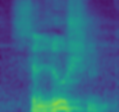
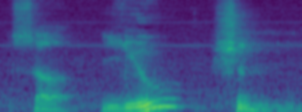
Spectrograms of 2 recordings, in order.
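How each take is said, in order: First: The middle syllable is said like 'loo'. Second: The middle syllable is said like 'lyoo'. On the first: The speaker calls it right. "It's solution. L-U almost always takes lu sound" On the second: The speaker calls it wrong. "we were taught this is pronounced solution"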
